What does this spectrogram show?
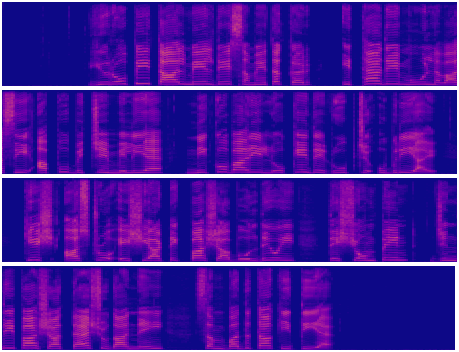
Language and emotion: Dogri, neutral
